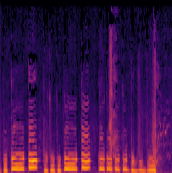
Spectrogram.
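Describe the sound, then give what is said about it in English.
A voice mimics a melodic car horn like the horns of a neighborhood, standing in for Edward honking outside Bella's bedroom window: a quick run of about a dozen short, bright sung tones in a jaunty tune, fairly loud, ending on a rougher, wavering note. “That was just the horns that we heard in our neighborhood growing up.”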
